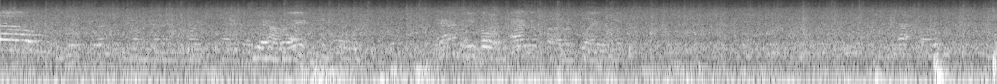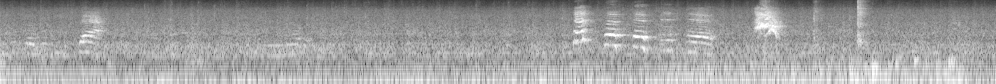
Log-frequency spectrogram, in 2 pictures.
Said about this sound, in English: It's raining.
